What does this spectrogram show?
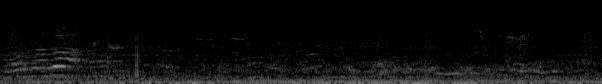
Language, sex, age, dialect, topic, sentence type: Kannada, male, 51-55, Central, banking, question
